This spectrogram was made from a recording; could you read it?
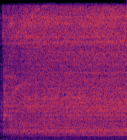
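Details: Hikoki/Hitachi-type angle grinder tested after repair of a fault where it growled then stopped: a steady, smooth high-pitched motor whirr with no growl and no sparking at the brushes; it runs clean.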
